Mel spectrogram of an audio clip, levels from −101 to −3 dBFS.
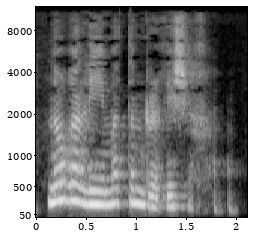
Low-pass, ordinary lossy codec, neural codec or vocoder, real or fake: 10.8 kHz; AAC, 48 kbps; none; real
